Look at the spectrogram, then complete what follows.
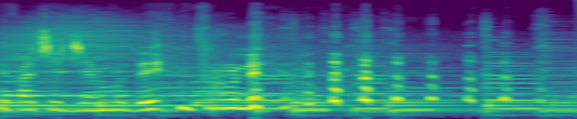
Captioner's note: laughing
